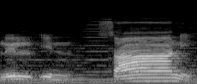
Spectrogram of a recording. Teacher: huruf sa dibaca panjang, fathah bertemu alif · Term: mat tabi'i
